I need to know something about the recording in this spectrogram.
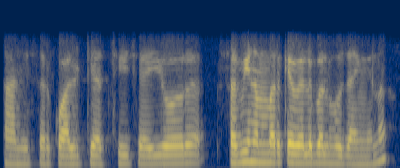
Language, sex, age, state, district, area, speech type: Hindi, male, 45-60, Madhya Pradesh, Bhopal, rural, conversation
